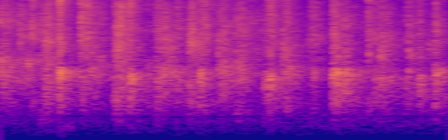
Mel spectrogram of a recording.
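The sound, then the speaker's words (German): Audience applause for two people called to the front as Levites, a dense, steady wash of many hands clapping with a few sharper claps standing out. It runs without pause for the full couple of seconds, and no one speaks over it. “Komm, nochmal einen dicken Applaus.”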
